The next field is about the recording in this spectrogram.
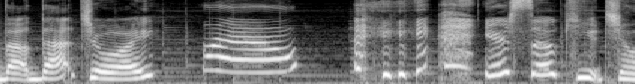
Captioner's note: Joy meows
